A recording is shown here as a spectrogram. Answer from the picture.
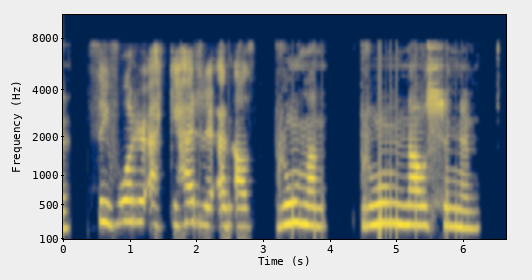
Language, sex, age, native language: Icelandic, female, 15, Filipino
